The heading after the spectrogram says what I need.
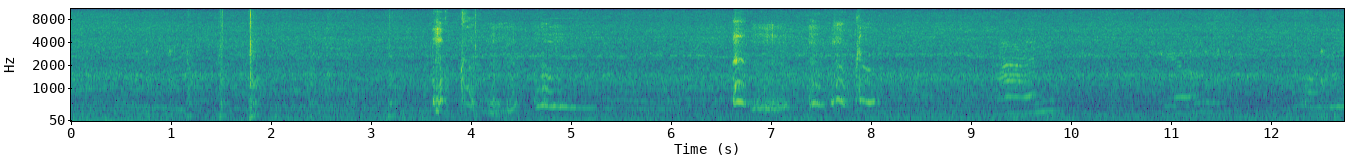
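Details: A 9-month-old infant with croup (fever peaking at 102.1°F, illness lasting five days) gives short, harsh barking cough bursts with a hoarse, raspy voice.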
